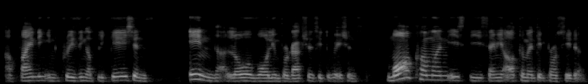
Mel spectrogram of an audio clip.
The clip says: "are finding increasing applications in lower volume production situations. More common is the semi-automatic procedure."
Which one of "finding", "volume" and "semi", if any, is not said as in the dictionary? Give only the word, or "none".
none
